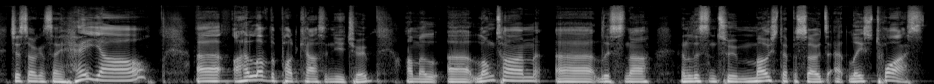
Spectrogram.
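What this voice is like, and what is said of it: Put-on American accent. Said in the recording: “can I put on an accent here? ... can I just assume this is an American accent?”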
